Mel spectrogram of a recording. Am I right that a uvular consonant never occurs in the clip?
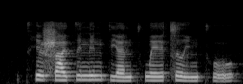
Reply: yes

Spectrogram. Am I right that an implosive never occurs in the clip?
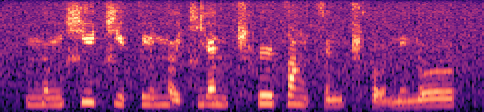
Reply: yes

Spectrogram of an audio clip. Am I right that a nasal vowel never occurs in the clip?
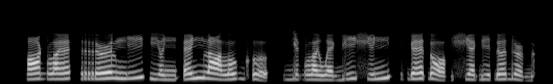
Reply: yes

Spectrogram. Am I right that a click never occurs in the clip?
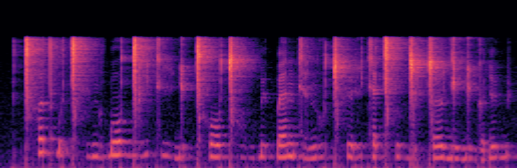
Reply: no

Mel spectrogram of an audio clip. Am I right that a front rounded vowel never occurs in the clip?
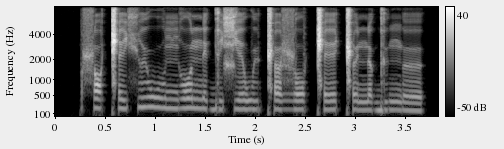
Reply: no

